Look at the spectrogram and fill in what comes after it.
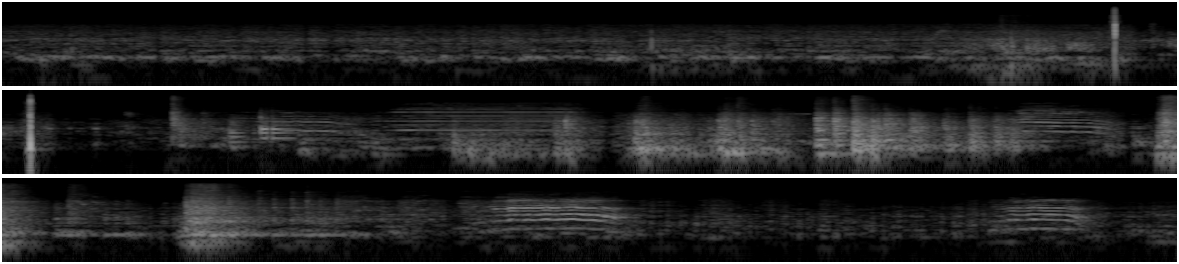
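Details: Jamunapari goat kids indoors in Hyderabad, Erragadda: several wavering, quavering bleats in the second half, some long and trembling, separated by short pauses, with a faint low hum and occasional clicks in the background.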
